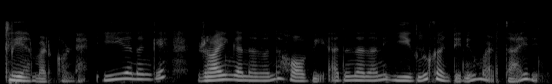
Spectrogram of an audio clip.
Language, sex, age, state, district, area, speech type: Kannada, female, 30-45, Karnataka, Shimoga, rural, spontaneous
